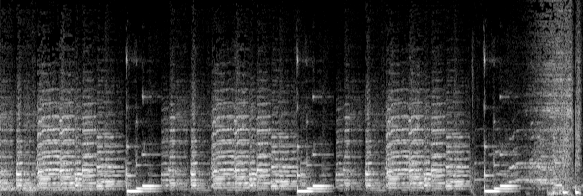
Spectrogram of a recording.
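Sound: phone message notification ding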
